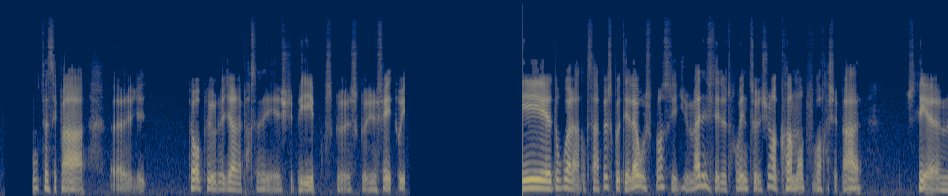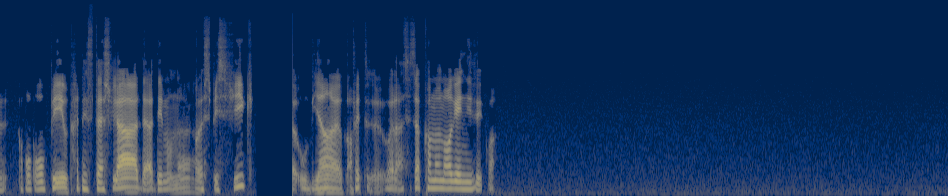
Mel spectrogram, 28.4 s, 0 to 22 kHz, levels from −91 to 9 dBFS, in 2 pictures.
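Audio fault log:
0.39 s, 7.72 s, 18.49 s: clipped start after a pause. The sleeping output loses 106 to 121 ms of onset, so waveforms jump abruptly from flat silence.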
